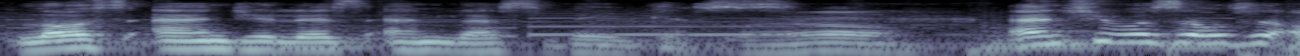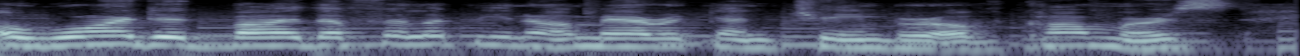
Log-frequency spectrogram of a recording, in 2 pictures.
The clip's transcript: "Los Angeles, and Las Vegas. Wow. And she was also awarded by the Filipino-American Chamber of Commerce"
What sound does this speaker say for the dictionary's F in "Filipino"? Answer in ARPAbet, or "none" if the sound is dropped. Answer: F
